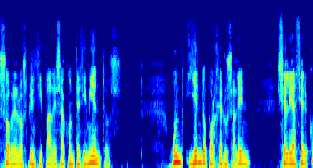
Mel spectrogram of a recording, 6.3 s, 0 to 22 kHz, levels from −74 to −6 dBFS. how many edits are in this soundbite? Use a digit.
1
